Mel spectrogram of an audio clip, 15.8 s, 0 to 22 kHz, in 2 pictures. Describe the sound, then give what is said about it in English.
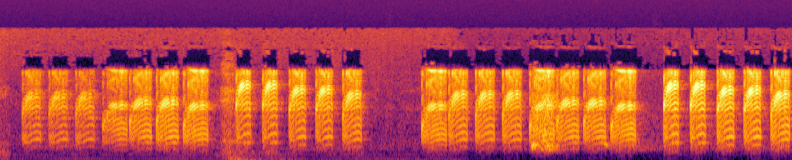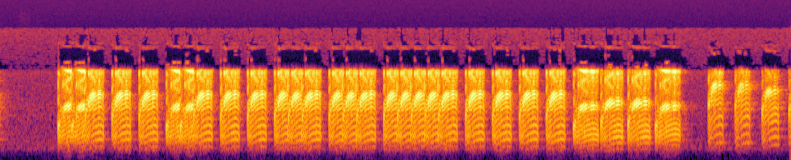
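A battery-powered toy duck, owned for about 15 years, quacks nonstop in rapid, evenly repeated electronic bursts, loud, with only brief pauses between runs and no one talking. “Now, I've got this duck. Yeah. That will squeak.”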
